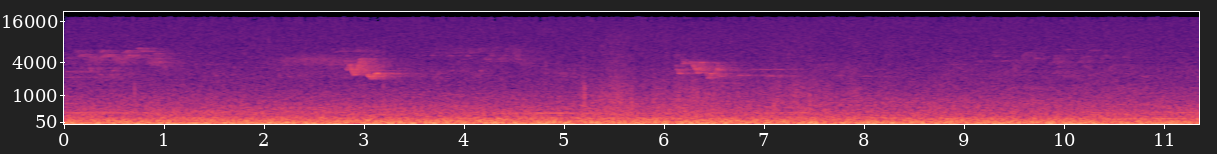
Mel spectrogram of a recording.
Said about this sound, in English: There was a distant indigo bunting.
